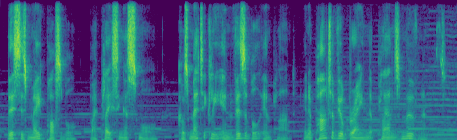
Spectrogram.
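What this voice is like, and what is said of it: English accent. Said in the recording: “freaky little futuristic English accent”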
